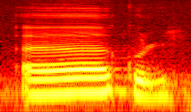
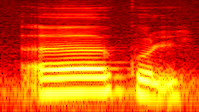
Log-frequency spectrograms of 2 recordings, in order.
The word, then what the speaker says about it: آكل: two as together, and you will pronounce it as two sounds of a, as in the action word أكلة. أنا آكل. آكل.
